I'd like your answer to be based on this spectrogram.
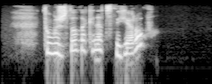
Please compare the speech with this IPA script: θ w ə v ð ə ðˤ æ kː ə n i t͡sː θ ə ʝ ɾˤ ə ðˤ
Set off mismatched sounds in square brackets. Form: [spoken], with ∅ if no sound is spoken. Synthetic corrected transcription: θ w ə [ʒ] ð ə ðˤ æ kː ə n [æ] t͡sː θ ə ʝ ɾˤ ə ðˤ

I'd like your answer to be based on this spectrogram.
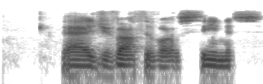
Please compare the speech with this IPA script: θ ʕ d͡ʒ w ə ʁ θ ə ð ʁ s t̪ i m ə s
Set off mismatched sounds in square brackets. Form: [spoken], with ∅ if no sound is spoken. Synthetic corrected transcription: θ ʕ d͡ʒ [v] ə ʁ θ ə [v] ʁ s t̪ i [n] ə s

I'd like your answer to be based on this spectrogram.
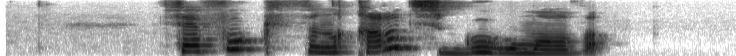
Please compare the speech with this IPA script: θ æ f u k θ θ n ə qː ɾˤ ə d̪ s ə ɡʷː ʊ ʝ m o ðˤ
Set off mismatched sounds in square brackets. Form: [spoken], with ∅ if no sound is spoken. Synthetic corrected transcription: θ æ f u k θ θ n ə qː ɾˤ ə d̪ s ə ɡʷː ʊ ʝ m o ðˤ

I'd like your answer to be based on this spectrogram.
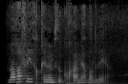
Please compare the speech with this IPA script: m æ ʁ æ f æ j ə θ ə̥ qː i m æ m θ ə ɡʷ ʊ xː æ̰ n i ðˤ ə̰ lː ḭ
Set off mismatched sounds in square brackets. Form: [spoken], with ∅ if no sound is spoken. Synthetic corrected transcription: m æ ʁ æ f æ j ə θ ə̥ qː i m æ m θ ə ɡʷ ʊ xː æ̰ [m] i ðˤ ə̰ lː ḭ

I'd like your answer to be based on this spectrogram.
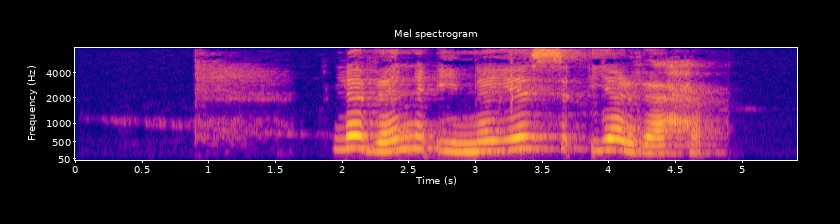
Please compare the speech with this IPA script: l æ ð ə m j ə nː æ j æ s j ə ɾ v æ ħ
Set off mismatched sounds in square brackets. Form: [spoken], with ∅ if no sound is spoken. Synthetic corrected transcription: l æ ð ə [n] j ə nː æ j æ s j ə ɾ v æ ħ

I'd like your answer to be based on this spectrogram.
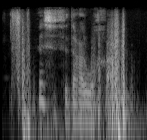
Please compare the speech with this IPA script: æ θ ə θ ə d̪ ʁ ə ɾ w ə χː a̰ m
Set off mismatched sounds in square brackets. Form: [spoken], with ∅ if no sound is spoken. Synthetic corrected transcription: æ [s] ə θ ə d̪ ʁ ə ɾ w ə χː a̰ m

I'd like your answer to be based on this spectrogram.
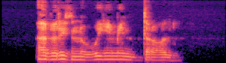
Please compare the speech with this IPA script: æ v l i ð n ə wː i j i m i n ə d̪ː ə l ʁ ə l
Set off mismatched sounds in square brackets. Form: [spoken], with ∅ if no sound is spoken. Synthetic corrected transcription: æ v [ɾ] i ð n ə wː i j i m i n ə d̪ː ə [ɾ] ʁ ə l

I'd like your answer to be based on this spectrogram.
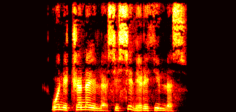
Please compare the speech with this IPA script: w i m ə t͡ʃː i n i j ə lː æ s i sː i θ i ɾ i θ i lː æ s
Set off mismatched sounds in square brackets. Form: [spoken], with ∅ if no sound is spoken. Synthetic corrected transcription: w i [n] ə t͡ʃː [æ] n [æ] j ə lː æ s i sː i [ð] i ɾ i θ i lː æ s

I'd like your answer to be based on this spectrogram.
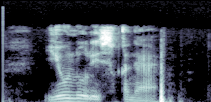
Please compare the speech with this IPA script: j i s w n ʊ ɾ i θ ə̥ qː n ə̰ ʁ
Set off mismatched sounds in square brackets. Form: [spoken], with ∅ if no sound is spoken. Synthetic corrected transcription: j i [∅] w n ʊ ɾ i [s] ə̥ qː n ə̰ [ʕ]

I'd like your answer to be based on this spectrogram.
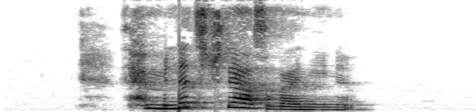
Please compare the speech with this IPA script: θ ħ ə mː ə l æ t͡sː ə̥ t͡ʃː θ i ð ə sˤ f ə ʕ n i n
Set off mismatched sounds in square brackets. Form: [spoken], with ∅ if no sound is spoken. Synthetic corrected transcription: θ ħ ə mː ə l æ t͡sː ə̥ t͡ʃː θ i [ʕ] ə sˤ [v] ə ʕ n i n

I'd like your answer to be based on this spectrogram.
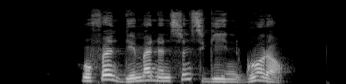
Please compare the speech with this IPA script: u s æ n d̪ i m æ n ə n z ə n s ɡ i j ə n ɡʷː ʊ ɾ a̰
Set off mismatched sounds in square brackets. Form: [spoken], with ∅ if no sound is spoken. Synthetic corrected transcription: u [f] æ n d̪ i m æ n ə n [s] ə n s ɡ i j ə n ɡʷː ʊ ɾ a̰

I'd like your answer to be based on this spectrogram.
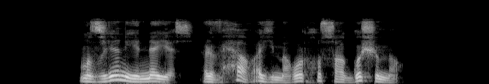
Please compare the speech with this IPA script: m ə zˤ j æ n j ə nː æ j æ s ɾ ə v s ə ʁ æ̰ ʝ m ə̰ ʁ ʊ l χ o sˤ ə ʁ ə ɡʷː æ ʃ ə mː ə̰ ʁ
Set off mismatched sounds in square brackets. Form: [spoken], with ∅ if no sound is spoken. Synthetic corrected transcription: m ə zˤ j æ n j ə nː æ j æ s ɾ ə v [ħ] ə ʁ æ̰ ʝ m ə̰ ʁ ʊ [ɾ] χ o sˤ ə ʁ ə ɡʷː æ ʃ ə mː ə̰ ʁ

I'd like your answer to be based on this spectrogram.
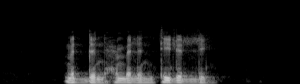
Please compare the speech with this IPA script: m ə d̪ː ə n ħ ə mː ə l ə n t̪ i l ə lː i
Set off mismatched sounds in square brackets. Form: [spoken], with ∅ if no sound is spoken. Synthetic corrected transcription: m ə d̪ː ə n ħ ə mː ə l ə n t̪ i l ə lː i

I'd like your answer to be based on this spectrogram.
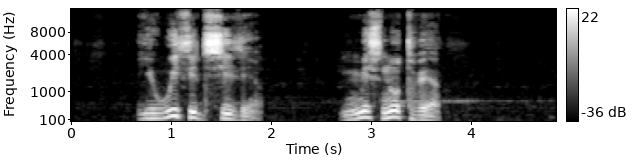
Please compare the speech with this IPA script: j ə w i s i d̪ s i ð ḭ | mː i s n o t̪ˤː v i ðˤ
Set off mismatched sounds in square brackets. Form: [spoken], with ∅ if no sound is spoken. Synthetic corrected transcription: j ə w i [θ] i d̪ s i ð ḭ | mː i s n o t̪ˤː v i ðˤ

